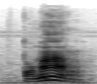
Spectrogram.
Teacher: es una a larga y este también un poquito acentuada · Es una A larga y también un poquito acentuada, como por ejemplo cuando nosotros en español decimos la palabra tomar, tomar. Entonces es una A un poquito larga, un poquito acentuada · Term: kamatz gadol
